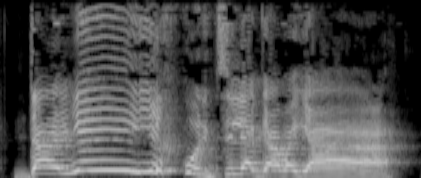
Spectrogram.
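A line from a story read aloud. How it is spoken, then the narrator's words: Wild commanding yell. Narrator (Russian): вопил гражданин Груздев, возомнив себя то ли адмиралом Нельсоном, то ли маршалом Жуковым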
